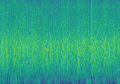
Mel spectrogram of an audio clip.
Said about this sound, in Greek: Θα ξαναπώ ένα χειροκρότημα, παρακαλώ, για τους μοναδικούς αυτούς μουσικούς.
